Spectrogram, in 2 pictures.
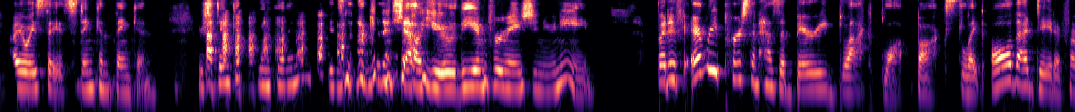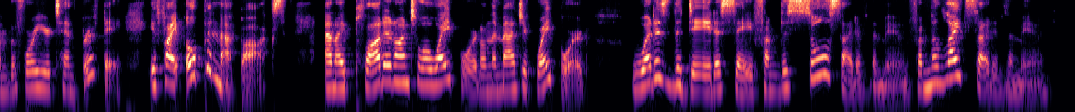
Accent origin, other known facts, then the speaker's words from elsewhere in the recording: Canada; I'm Canadian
